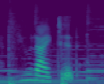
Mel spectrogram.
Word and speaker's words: united: The article a would be used in front of words like united, university, and unique because they are all pronounced with the U sound of the consonant Y.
